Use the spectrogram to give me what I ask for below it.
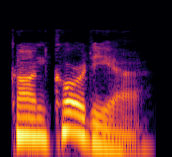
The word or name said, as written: concordia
